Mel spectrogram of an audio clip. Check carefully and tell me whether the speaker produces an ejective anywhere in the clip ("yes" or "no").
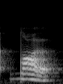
no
